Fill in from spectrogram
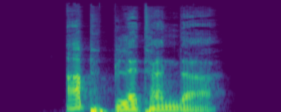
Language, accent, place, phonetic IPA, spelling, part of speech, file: German, Germany, Berlin, [ˈapˌblɛtɐndɐ], abblätternder, adjective, De-abblätternder.ogg
- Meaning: 1. comparative degree of abblätternd 2. inflection of abblätternd: strong/mixed nominative masculine singular 3. inflection of abblätternd: strong genitive/dative feminine singular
